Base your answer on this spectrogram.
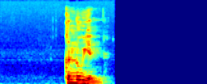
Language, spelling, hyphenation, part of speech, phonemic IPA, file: Dutch, knoeien, knoe‧ien, verb, /ˈknui̯ə(n)/, Nl-knoeien.ogg
- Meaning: 1. to create a mess 2. to mess around 3. to defraud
